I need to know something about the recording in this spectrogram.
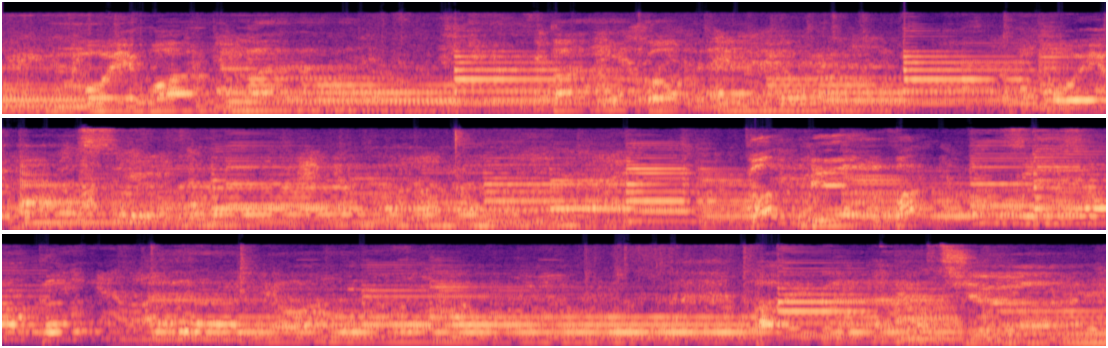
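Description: A man singing a Vietnamese ballad into a microphone over acoustic guitar accompaniment.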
